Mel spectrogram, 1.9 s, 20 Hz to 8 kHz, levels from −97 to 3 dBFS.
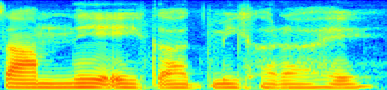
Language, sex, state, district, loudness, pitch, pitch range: Hindi, male, Assam, Kamrup Metropolitan, -20 LUFS, 120 Hz, 115-125 Hz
